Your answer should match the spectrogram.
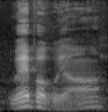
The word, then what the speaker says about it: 웨버: 단위는 웨버고요. WB라고 쓰고 웨버라고 읽습니다.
